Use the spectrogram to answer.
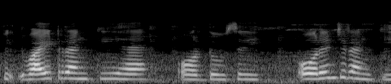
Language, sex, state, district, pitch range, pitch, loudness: Hindi, female, Punjab, Pathankot, 230-265 Hz, 245 Hz, -18 LUFS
